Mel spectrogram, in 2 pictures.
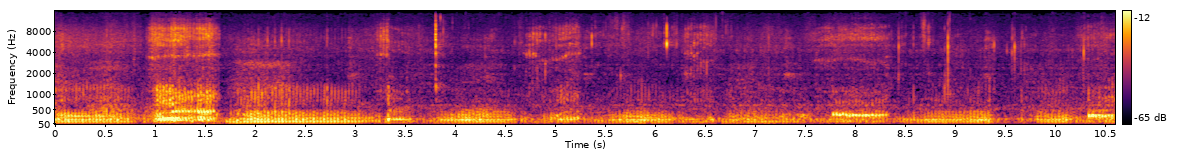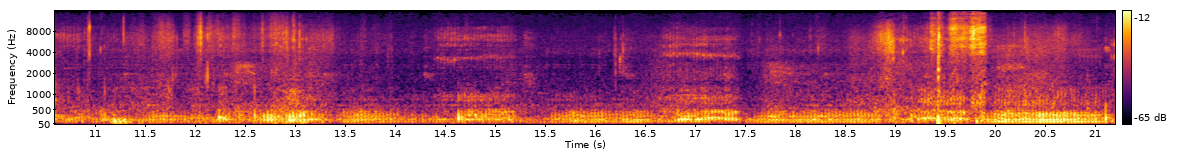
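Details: Pet cat Figaro purrs continuously while playing with his favourite toy mouse, a deep, pulsing drone held throughout, with light rustling and occasional sharp taps from the toy.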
